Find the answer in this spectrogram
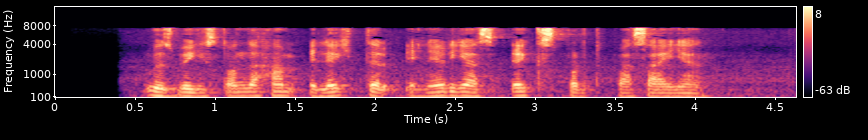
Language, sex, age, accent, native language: Uzbek, male, 18-24, Andijon, Uzbek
